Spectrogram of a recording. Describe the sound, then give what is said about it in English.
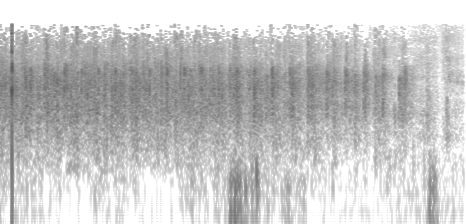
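Audience applause welcoming a guest onto a stage: sustained clapping from many hands that starts with a sharp click and eases slightly toward the end. “So let's give him a big hand.”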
